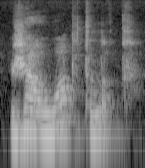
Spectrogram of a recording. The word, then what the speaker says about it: жауаптылық: Помним, что буква в казахском языке, в отличие от русской версии, читается очень коротко. А как же прочитать букву К или букву К с хвостиком? Нужно просто откашляться через букву К обыкновенную.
